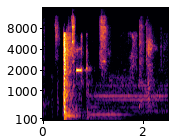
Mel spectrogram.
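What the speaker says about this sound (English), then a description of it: "So mine is in the microwave for... I'm only doing 15 seconds." A microwave oven heating butter for a mug cake starts with a sharp clunk, then settles into a steady, low humming drone, fairly close and moderately loud.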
